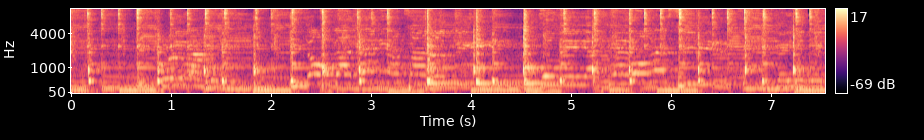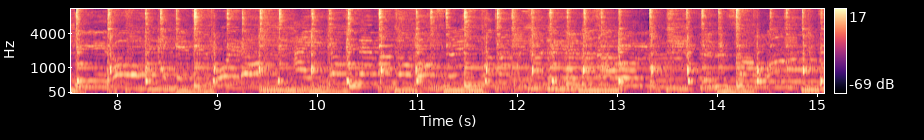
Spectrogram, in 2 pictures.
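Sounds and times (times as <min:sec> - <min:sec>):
bass line: 0:00.0 - 0:15.0
guitar: 0:00.0 - 0:15.0
live band playing upbeat music: 0:00.0 - 0:15.0
steady percussion: 0:00.0 - 0:15.0.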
